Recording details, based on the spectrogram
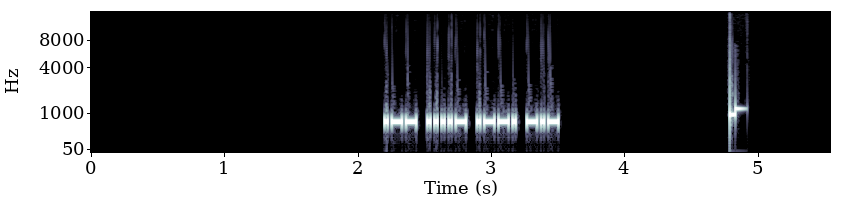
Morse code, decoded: W4PK

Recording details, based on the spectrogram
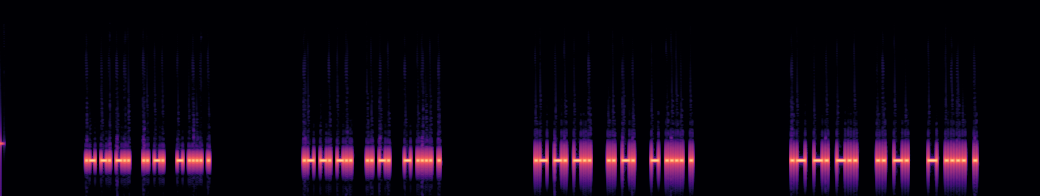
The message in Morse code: AND IN THE AND IN THE AND IN THE AND IN THE

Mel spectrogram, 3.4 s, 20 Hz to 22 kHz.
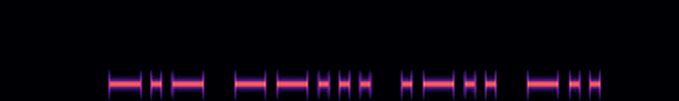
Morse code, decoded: K7LD

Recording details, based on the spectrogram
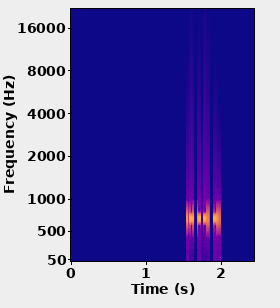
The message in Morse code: AGN

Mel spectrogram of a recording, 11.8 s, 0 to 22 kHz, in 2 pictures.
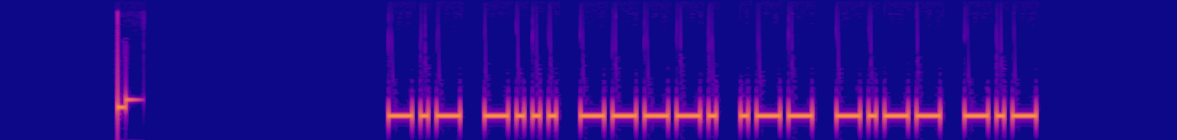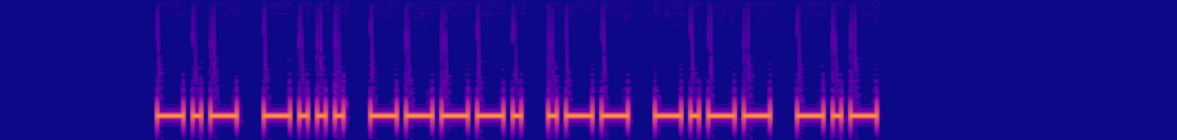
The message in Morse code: KB9WYK KB9WYK

